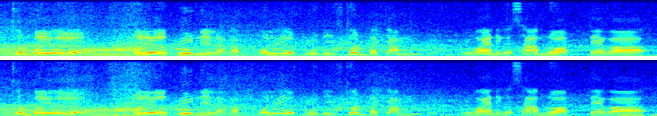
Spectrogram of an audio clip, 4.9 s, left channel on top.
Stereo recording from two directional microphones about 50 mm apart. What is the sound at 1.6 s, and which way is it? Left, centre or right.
Speech, right.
